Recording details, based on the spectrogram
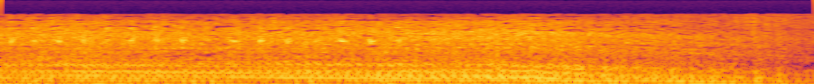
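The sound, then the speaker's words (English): A truck with no headlights on rumbles steadily with a deep, continuous drone, slowly fading a little as the vehicle rolls past. “The truck has no headlights on, but it's going to pass right by us.”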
